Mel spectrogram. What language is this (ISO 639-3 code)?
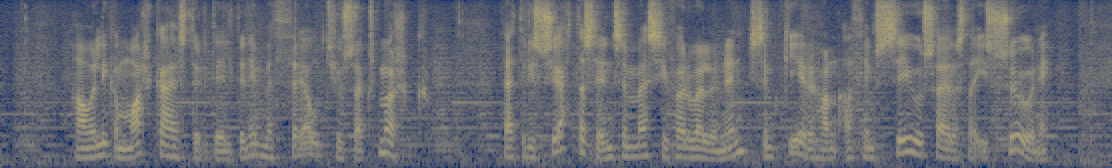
isl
